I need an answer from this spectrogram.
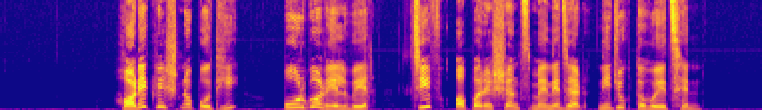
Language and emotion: Bengali, neutral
